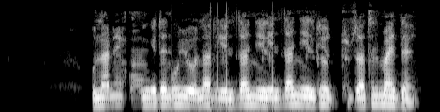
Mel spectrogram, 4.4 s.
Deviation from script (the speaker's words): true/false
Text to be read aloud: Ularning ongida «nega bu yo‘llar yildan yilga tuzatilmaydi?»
true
